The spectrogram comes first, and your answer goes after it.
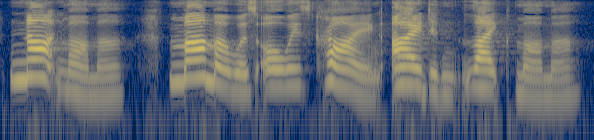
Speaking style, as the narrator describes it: cried the boy resolutely

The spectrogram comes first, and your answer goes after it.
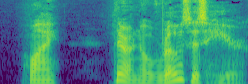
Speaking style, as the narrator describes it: cried Gerda

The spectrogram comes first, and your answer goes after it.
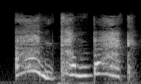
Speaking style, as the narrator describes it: shrieked the latter as soon as she found her voice

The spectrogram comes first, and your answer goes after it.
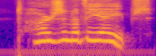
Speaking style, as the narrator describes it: she cried

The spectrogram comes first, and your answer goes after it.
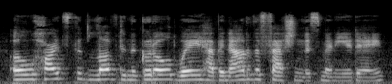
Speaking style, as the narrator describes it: trilled Phil mockingly

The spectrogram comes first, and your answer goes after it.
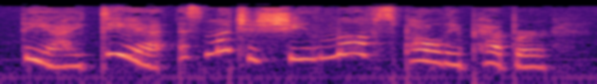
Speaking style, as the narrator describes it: cried Sally Moore

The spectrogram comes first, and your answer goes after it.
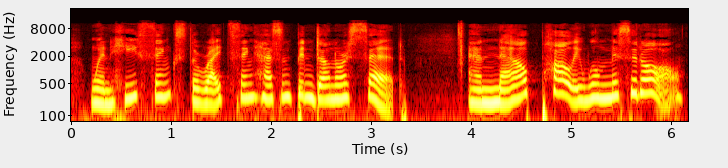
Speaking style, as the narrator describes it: groaned Jasper, his head in his hands

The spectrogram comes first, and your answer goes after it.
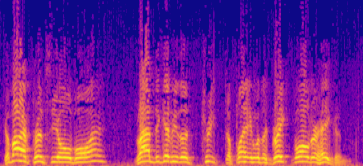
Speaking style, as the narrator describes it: he grinned cheerfully ... shouted

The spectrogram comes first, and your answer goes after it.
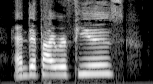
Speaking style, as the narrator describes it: cried the girl, trying desperately to gain time

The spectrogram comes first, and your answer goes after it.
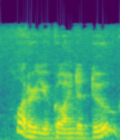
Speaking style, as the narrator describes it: cried Leila in accents of fear

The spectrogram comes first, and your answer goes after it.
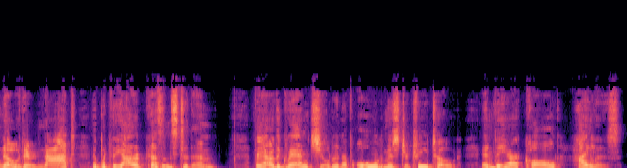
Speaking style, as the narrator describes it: said Jerry Muskrat, laughing and rubbing his hands in great glee

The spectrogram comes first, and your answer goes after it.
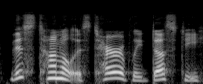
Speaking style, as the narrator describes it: he growled angrily

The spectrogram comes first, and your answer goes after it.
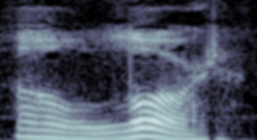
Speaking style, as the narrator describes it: groaned Polynesia in my ear

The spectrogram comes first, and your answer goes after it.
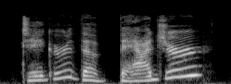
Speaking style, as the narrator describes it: he exclaimed

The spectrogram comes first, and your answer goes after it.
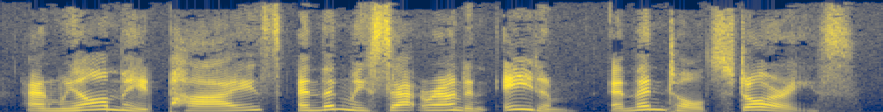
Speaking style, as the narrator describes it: cried little Davy

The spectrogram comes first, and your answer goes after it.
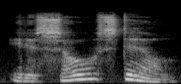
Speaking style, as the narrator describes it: the Rat whispered again after a silence

